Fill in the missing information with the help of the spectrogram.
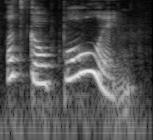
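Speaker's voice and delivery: put-on a kid shouting out a fun idea; eager kid voice. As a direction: pipe up like an excited kid. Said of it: "Clara says".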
